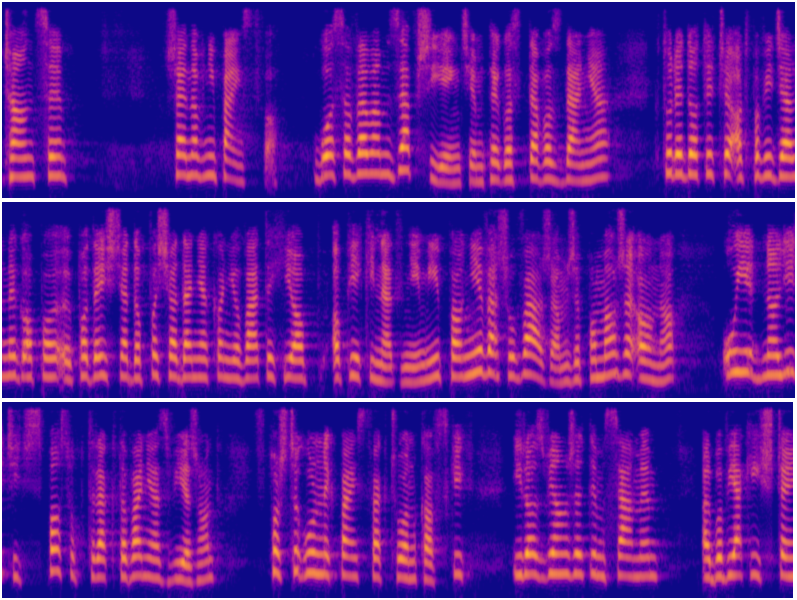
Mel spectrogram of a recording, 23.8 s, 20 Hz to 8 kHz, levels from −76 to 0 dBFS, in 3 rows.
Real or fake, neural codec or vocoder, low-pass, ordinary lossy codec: fake; codec, 24 kHz, 0.9 kbps, DualCodec; 7.2 kHz; Opus, 64 kbps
